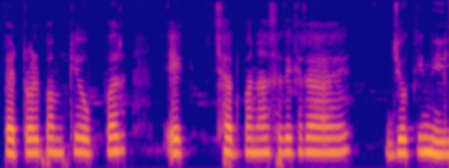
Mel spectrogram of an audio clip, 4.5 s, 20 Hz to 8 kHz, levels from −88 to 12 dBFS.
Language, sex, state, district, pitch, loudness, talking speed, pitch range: Hindi, female, Uttar Pradesh, Lalitpur, 215 Hz, -19 LUFS, 185 wpm, 205-225 Hz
